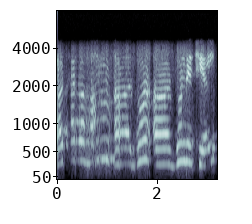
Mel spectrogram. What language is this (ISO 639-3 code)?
mai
